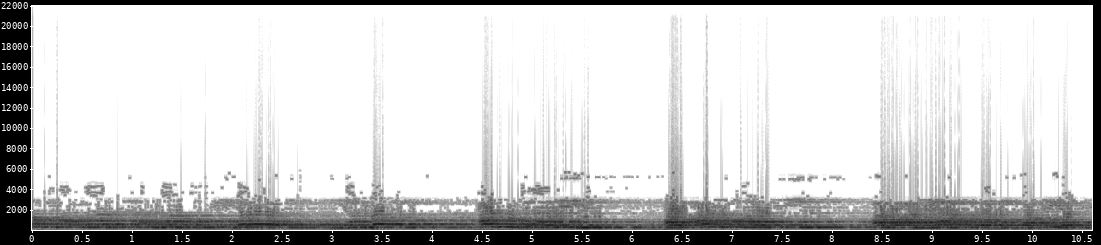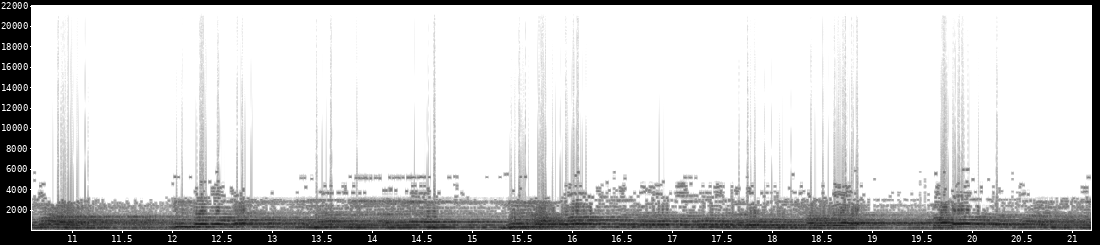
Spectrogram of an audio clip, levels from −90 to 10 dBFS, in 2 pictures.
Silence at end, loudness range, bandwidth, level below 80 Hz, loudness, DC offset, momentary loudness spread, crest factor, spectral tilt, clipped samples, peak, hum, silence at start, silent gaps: 0 s; 1 LU; 6 kHz; -34 dBFS; -8 LUFS; 0.8%; 7 LU; 8 dB; -7.5 dB/octave; 0.6%; 0 dBFS; none; 0 s; none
